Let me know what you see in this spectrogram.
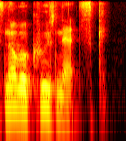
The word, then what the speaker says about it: Novokuznetsk: So he came back and he's like, it's Novokuznetsk. I'm like, oh yeah, I wouldn't have gotten that from just looking at it.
